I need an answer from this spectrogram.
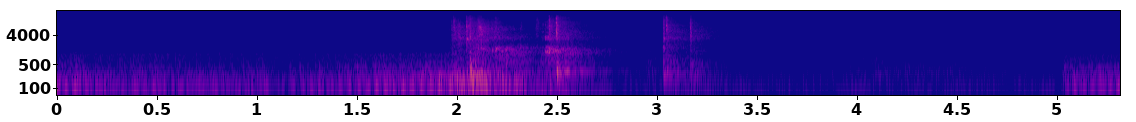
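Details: Yoda the Boston Terrier growling while upset at shadows he chases on a wall indoors; a steady low throaty rumble runs for two seconds before clattering bursts and scuffs, then quiet room noise.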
